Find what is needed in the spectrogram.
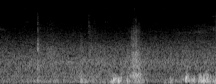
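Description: Wind rumbling on a handheld camera's microphone, with a few faint short taps.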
